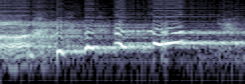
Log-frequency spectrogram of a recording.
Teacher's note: That TH sound rumbles through my mouth.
